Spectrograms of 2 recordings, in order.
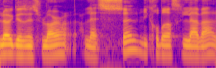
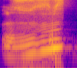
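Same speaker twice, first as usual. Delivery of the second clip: buzzing power-tool zzz; impact wrench noise. Shown as a demonstration. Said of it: "Demande-moi de faire n'importe quel bruit".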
